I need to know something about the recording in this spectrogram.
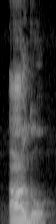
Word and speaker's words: hago: Remember that the H is silent in Spanish. Hago, hice, haré.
